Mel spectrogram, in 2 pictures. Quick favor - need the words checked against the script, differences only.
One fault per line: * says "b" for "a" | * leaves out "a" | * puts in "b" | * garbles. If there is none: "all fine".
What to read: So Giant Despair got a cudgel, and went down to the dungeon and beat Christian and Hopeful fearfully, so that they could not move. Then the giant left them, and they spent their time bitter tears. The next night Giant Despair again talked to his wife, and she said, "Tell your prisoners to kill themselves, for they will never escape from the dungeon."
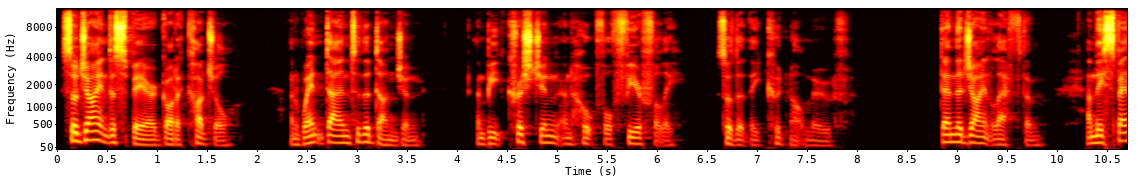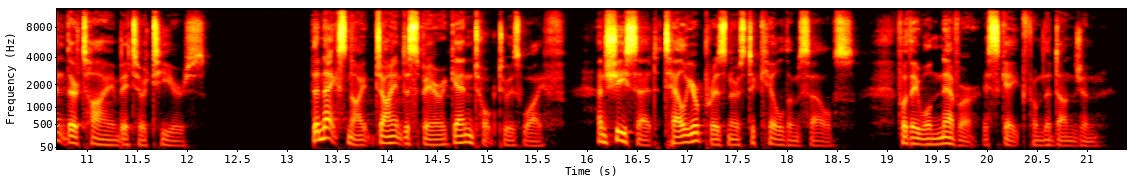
all fine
